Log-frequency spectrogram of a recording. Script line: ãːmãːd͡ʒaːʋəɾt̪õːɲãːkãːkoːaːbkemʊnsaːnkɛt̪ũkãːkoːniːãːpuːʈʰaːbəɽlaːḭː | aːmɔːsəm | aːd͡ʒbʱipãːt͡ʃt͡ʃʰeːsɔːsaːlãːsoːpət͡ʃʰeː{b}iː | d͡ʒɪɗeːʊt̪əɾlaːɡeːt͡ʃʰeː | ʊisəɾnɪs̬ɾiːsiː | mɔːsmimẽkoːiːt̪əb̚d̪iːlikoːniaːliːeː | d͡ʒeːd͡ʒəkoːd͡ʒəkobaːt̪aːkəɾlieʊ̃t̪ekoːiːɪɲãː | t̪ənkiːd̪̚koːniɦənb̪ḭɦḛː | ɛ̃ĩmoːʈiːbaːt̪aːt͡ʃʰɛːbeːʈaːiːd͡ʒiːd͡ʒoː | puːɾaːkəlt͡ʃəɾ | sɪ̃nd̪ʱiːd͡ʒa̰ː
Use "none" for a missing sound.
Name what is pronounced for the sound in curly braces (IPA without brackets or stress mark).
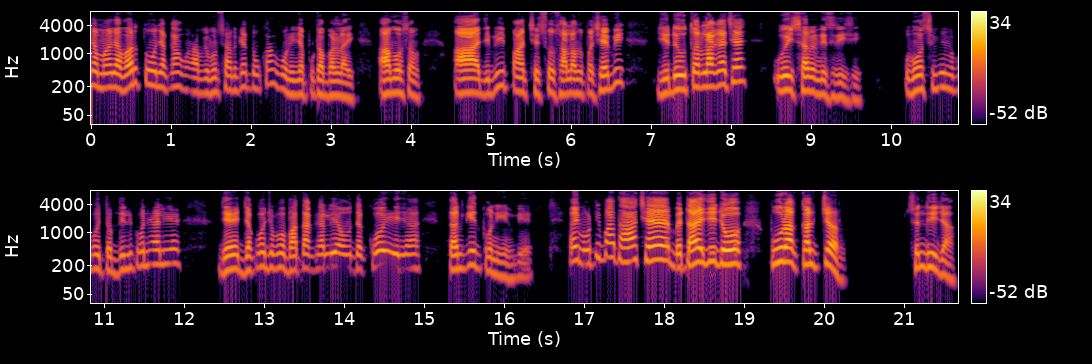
b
